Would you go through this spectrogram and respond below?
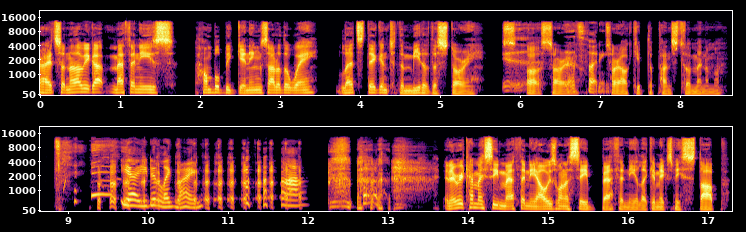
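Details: Adults talking; normal conversational speech.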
